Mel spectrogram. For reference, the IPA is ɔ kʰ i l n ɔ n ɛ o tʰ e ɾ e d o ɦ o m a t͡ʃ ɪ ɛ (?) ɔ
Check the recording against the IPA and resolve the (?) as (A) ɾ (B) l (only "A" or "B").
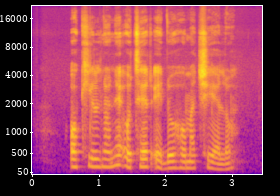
B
